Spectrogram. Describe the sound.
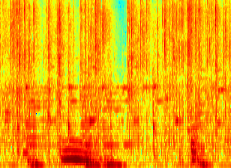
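Crinkly plastic wrapping being torn and crumpled open on a packaged yomogi (mugwort) sweet topped with azuki beans and filled with red bean paste: a run of sharp crackling rustles with a brief voiced murmur partway through.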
